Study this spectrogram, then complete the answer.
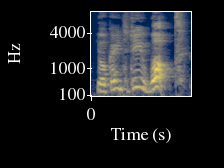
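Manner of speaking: loud teasing ask; loud cheeky challenge; mocking question. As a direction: tease the villain. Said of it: "asked Sweet Potato".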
